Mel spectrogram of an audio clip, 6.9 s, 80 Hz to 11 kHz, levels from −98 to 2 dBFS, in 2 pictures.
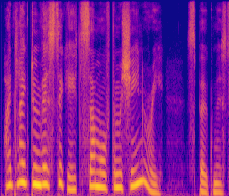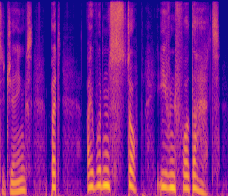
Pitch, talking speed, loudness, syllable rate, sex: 220 Hz, 155 wpm, -17 LUFS, 5.1 syllables/s, female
